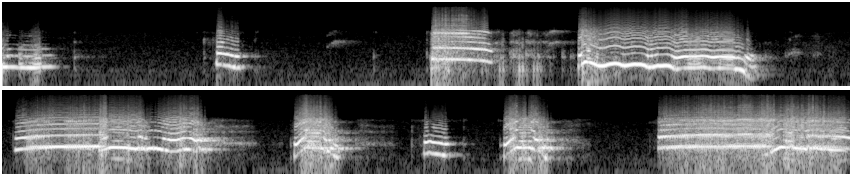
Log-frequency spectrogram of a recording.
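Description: A Beagle howls in long, wavering, harmonic-rich cries, starting with a few short yips.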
